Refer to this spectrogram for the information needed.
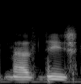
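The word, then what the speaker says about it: Nasdijj: You know, as I say in my article, that name doesn't actually exist, and neither does the word in Navajo, but he pronounces it Nasdish, as far as I know. – Well, and apparently the writer doesn't actually exist, or at least not the character claiming to be Nasdish.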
